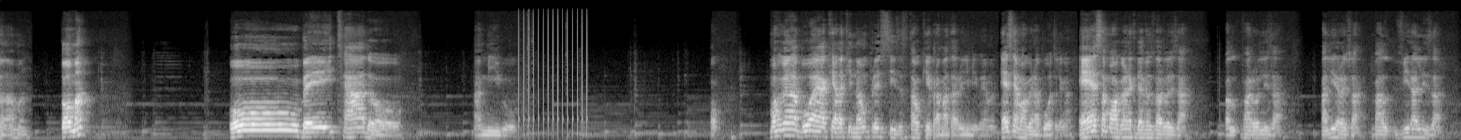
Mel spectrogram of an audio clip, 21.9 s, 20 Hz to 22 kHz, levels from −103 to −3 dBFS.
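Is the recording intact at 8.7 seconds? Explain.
No. A train of clicks runs from 7.78 to 8.81 s, about fifteen near-identical pulses at a regular 13.7 per second, standing out roughly 20 dB above the sound. This is likely interference from nearby equipment or a faulty connection or power supply, heard as steady ticking.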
